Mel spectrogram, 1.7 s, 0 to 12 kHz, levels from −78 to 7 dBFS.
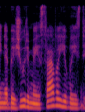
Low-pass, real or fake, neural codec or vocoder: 9.9 kHz; real; none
